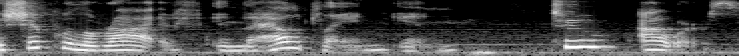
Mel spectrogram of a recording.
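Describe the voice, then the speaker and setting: A woman puts on a character voice at a fairly high pitch. Her pace is fairly slow. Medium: actual play. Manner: barks, then plain announcing.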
